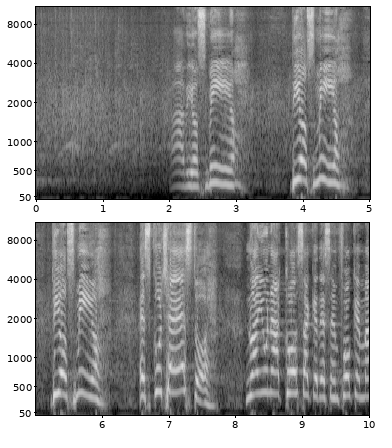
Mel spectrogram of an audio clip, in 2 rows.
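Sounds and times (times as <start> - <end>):
audience applause: 0.0 - 6.4
speech: 2.0 - 3.2, 3.8 - 9.9.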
